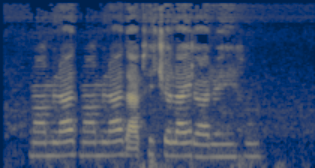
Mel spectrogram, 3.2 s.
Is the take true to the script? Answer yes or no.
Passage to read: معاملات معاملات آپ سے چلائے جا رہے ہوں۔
yes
